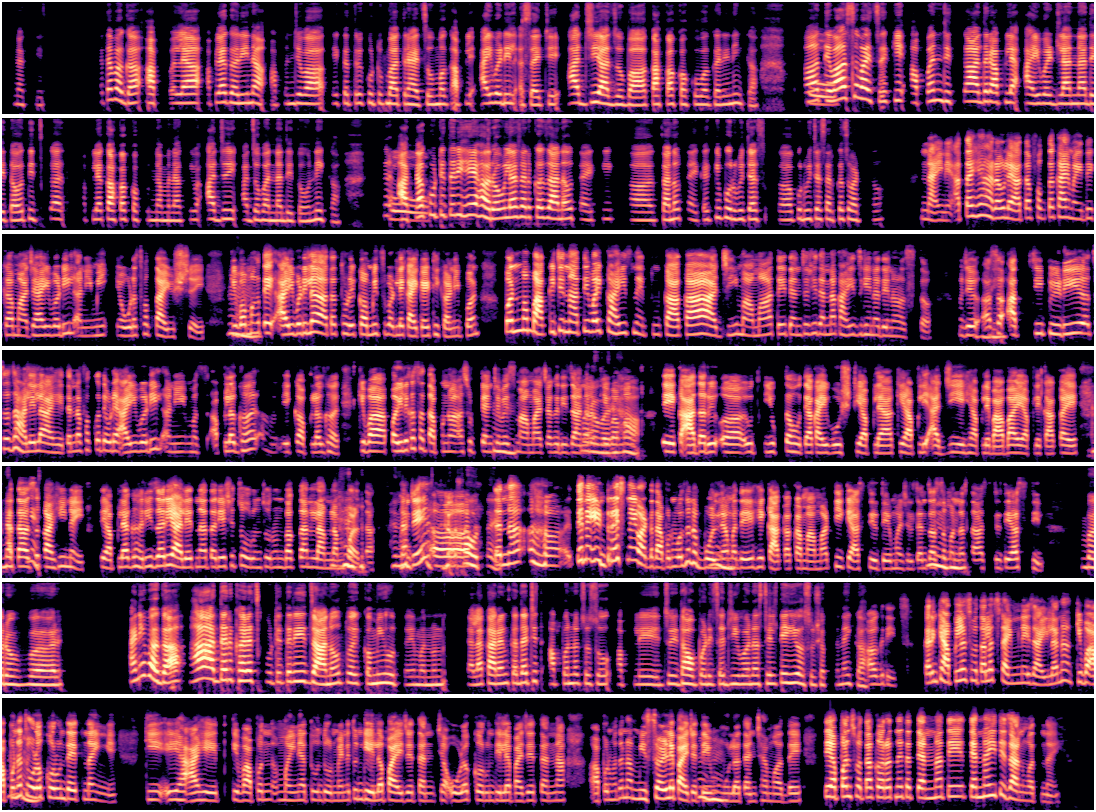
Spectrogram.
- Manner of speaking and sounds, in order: tapping; other background noise; chuckle; laughing while speaking: "म्हणजे अ, त्यांना"; horn
- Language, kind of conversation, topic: Marathi, podcast, तुमच्या कुटुंबात आदर कसा शिकवतात?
